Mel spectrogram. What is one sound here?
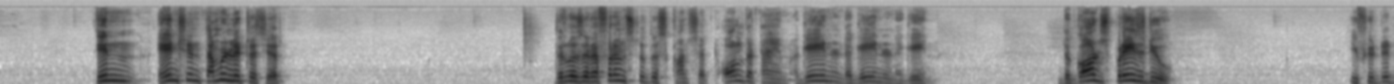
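An elderly man speaks calmly into a clip-on microphone, pausing between phrases.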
